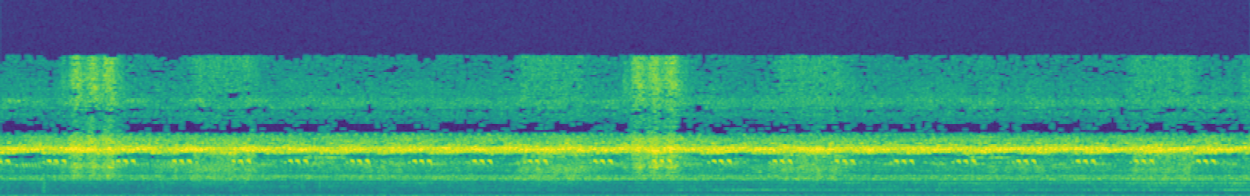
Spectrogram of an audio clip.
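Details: Crickets chirping in a swampy forest at night, constant piercing high trill with rhythmic chirp bursts and a brief louder crackle, backed by low ambient noise.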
